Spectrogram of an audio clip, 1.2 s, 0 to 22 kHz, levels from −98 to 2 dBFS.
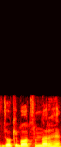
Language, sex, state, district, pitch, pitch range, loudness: Hindi, male, Jharkhand, Ranchi, 130 Hz, 130-135 Hz, -17 LUFS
